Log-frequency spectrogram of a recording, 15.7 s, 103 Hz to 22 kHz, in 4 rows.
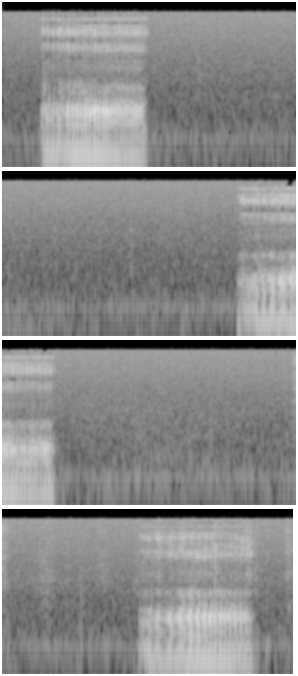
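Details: Small dog snoring while asleep; three loud, drawn-out buzzing snores on the in-breath, roughly six seconds apart (about 9 a minute), over a steady room hum.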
